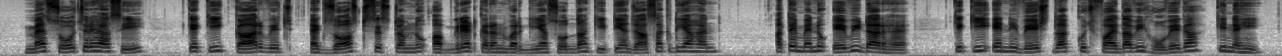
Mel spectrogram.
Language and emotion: Punjabi, fearful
